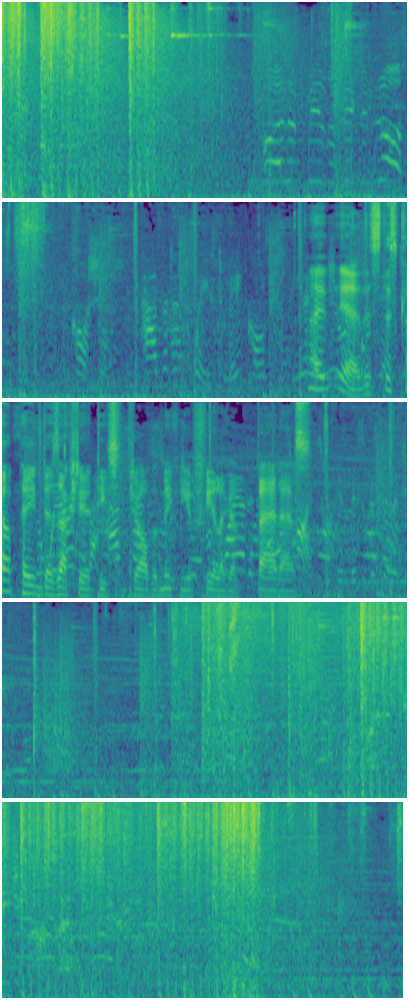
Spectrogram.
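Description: Gunfire rattles in quick bursts.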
